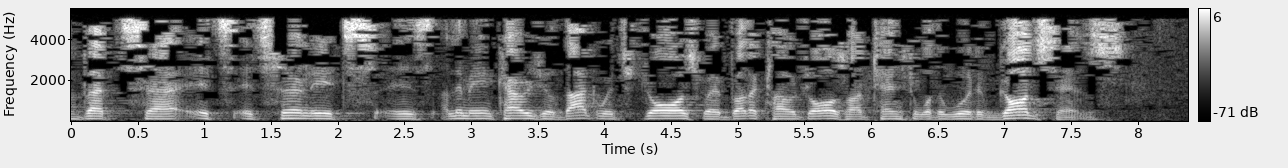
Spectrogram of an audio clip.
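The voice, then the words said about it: Welsh accent. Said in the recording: “with my Welsh accent”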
